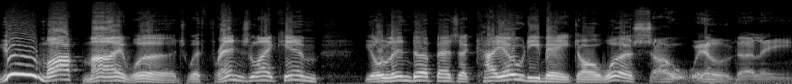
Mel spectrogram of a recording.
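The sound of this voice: A man's put-on character voice, fairly high and fairly bright, with big pitch swings at a slow pace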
